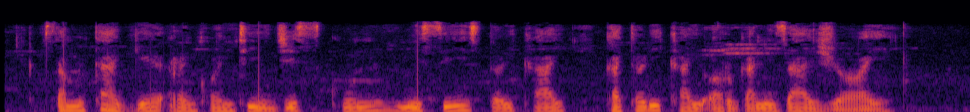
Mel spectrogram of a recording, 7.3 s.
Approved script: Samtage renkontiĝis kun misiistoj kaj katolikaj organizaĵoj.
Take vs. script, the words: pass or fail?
pass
